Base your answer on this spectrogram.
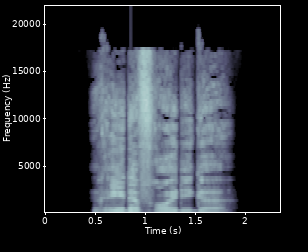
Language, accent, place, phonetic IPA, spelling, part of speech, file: German, Germany, Berlin, [ˈʁeːdəˌfʁɔɪ̯dɪɡə], redefreudige, adjective, De-redefreudige.ogg
- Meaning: inflection of redefreudig: 1. strong/mixed nominative/accusative feminine singular 2. strong nominative/accusative plural 3. weak nominative all-gender singular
